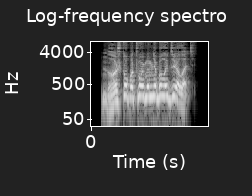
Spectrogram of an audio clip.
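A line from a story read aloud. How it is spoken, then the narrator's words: Shouted. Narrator (Russian): закричал Такерт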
